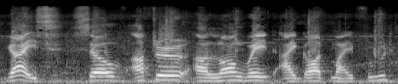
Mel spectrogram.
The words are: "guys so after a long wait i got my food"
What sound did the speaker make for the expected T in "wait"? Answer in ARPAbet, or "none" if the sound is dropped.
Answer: T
